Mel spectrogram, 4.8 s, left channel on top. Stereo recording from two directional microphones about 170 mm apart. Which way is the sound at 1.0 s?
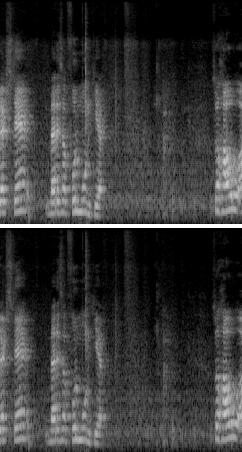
25° left (ahead or behind).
